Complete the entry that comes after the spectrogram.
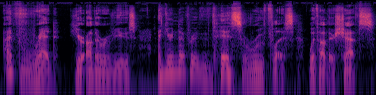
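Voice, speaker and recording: Deep-voiced, irritable male chef, acted by a man. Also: sing-song, a little slow, fairly bright tone, full character voice. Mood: angry, defensive. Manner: condescending, combative, sarcastic, swearing. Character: proud, defensive, irritable male restaurant chef. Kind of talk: scripted audio roleplay addressed to the listener.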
